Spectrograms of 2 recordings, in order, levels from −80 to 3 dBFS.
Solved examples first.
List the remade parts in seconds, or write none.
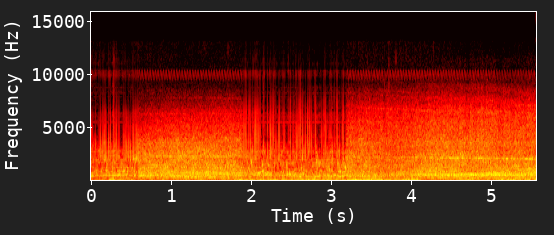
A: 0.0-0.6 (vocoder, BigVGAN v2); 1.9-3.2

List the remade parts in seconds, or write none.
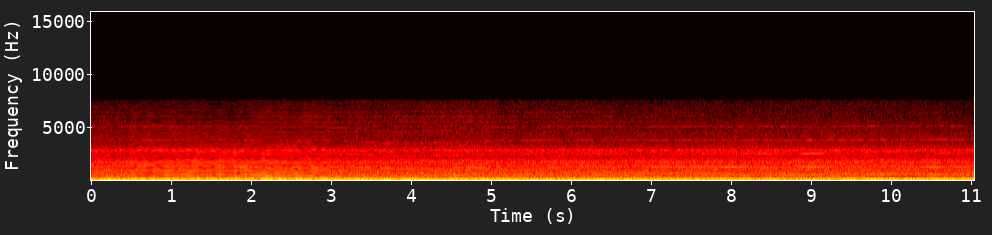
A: 0.5-3.0 (vocoder, HiFi-GAN)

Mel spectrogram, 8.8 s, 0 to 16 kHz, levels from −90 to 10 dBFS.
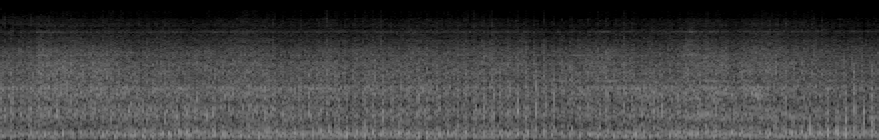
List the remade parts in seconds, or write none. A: none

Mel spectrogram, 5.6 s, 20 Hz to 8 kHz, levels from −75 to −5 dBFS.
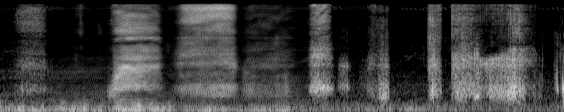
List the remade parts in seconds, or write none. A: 0.5-3.1 (vocoder, Vocos)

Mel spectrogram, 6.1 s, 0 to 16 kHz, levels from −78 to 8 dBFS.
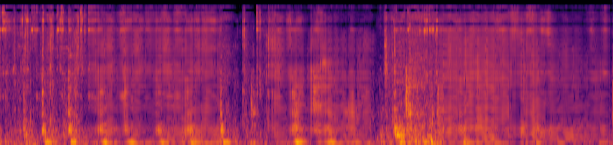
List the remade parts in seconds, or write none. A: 0.9-2.2 (vocoder, BigVGAN v2); 2.7-3.7; 4.4-6.1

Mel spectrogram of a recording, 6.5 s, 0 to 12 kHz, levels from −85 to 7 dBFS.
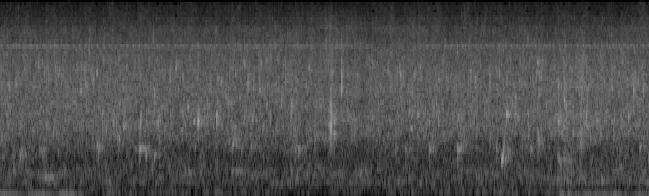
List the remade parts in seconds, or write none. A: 3.1-3.7 (codec, SNAC)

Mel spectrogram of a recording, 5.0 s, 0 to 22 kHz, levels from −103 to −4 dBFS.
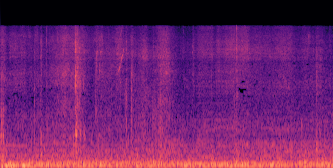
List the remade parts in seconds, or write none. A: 2.9-3.5 (codec, SNAC)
